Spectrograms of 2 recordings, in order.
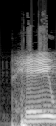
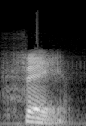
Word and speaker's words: Pe: Pay without the dagesh, without the dot in the middle, is pronounced fey. So it is both pay and fey in original Hebrew, and also in modern Hebrew as well.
